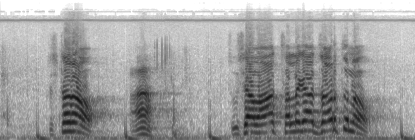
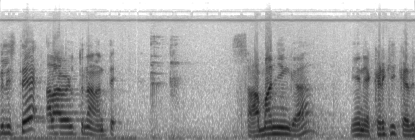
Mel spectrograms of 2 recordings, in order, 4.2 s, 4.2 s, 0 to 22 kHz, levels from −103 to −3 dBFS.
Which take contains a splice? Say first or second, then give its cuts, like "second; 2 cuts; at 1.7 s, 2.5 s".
second; 1 cut; at 1.3 s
